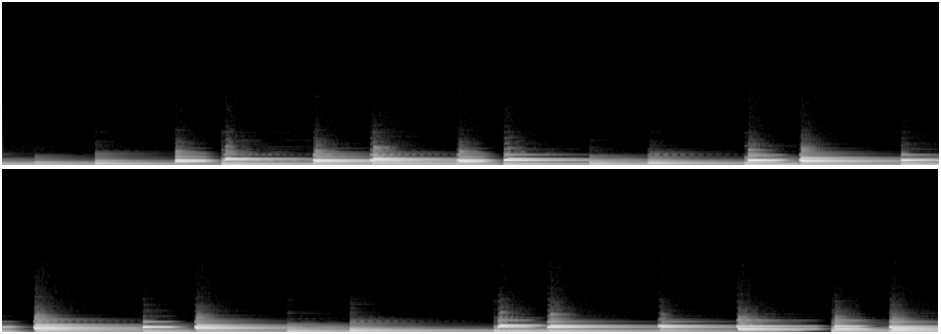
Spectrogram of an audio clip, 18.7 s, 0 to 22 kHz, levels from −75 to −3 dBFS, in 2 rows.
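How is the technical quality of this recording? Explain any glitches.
The technical quality of the recording is sound, with no glitches to explain.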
